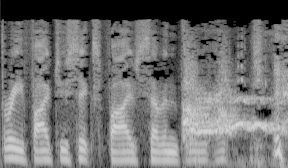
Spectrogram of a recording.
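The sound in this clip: A dog barks in a quick, loud series of short yelping barks, ending with a higher whine.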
